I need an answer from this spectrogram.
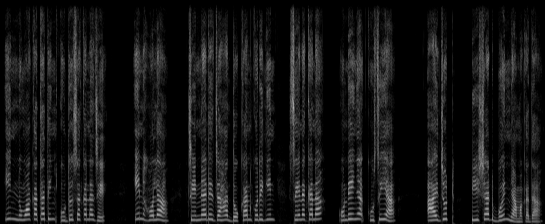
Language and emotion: Santali, sad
